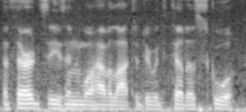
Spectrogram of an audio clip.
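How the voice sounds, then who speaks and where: Low voiced guy podcasting outside, casual and halting, faint background noise. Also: level tone. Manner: hesitant, halting with long pauses. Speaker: podcast host and author. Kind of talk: casual unscripted recap. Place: outdoors under a tree. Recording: outdoor ambient noise.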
